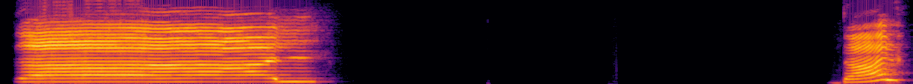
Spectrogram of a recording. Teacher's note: dal comes from tip of the tongue that is the root of the front upper teeth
